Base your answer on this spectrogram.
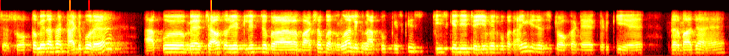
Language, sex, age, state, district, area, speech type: Hindi, male, 45-60, Madhya Pradesh, Gwalior, rural, conversation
